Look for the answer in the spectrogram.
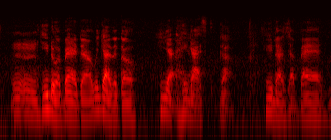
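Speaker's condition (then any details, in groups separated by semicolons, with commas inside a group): Traumatic brain injury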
